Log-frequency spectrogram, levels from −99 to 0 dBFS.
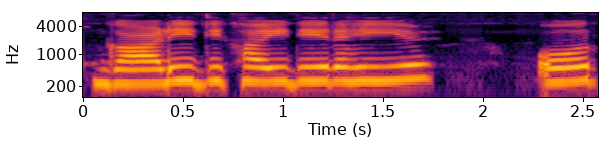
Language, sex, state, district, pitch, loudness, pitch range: Hindi, female, Jharkhand, Sahebganj, 265 Hz, -20 LUFS, 255-275 Hz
